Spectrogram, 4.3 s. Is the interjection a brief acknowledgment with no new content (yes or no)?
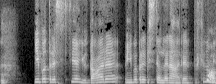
no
